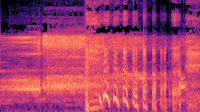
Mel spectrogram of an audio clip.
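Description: Battery-operated "Tea Time Terror" animated Halloween doll playing its sound effects through a small built-in speaker: a hissing screech for the first second and a half, then a low, distorted voice with a rapid, laugh-like rhythm.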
